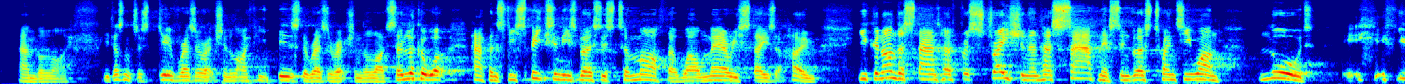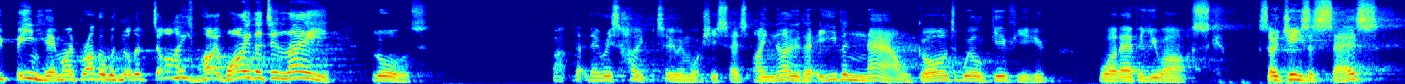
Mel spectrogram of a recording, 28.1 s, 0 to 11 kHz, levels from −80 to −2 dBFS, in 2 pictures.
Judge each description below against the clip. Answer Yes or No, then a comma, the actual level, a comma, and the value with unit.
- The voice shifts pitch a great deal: Yes, wide, 6.0 semitones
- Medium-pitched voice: Yes, medium, 165 Hz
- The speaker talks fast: No, average, 175 wpm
